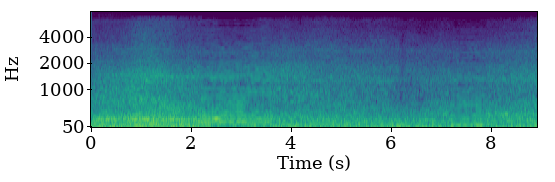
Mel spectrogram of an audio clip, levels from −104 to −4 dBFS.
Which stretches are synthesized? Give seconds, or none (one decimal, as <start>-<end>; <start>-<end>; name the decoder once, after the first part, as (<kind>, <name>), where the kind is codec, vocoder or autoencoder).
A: 2.2-3.6 (vocoder, HiFi-GAN); 7.2-7.9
